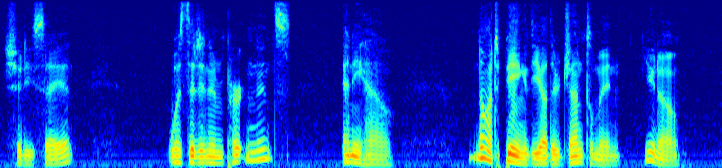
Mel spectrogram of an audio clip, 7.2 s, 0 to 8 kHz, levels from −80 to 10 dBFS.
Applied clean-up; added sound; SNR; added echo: none; none; none; none.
